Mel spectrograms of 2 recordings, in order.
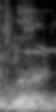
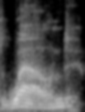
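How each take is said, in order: First: The vowel sounds like 'oo'. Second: The vowel sounds like 'ow'. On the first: It means an injury. "the injury" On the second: It means wrapped around. "the bandage was wound around"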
